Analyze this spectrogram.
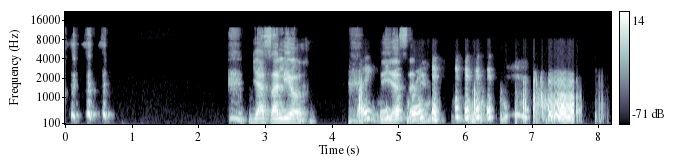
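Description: A man laughs over an online call.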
